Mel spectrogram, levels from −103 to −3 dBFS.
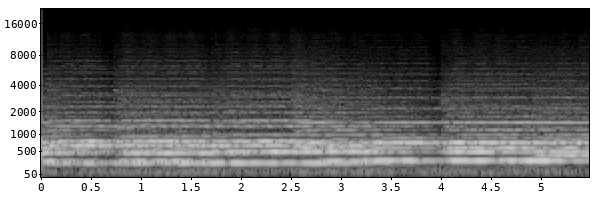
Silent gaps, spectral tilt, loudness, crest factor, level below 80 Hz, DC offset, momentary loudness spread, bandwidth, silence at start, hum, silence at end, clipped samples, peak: none; -7 dB/octave; -28 LUFS; 14 dB; -64 dBFS; under 0.1%; 3 LU; 7 kHz; 0 s; none; 0 s; under 0.1%; -14 dBFS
